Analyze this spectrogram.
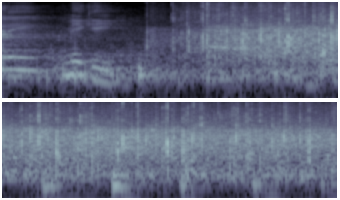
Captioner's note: audience applauding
